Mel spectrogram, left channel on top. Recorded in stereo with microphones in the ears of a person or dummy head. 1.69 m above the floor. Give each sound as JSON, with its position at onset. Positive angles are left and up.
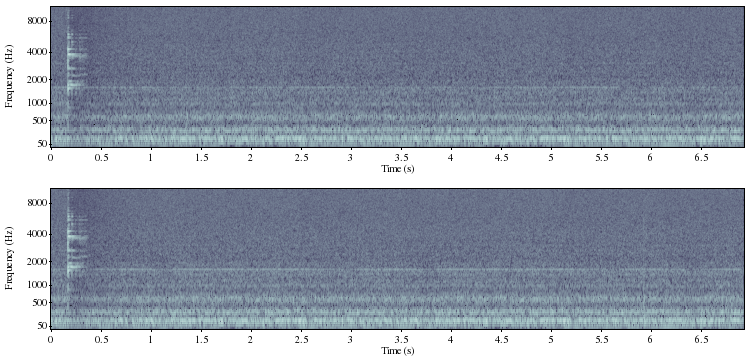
{"t": 0.2, "sound": "a clink", "side_deg": -5}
